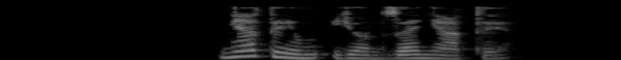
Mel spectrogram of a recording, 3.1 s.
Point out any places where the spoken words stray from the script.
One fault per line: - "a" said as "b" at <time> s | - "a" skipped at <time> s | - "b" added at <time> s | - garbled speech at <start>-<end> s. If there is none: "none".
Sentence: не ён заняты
- "тым" added at 1.4 s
